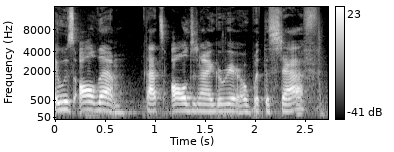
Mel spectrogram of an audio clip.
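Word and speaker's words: Danai Gurira: Denai Guerrero?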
